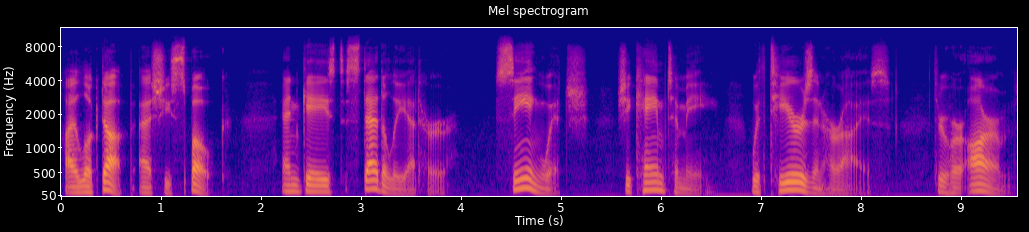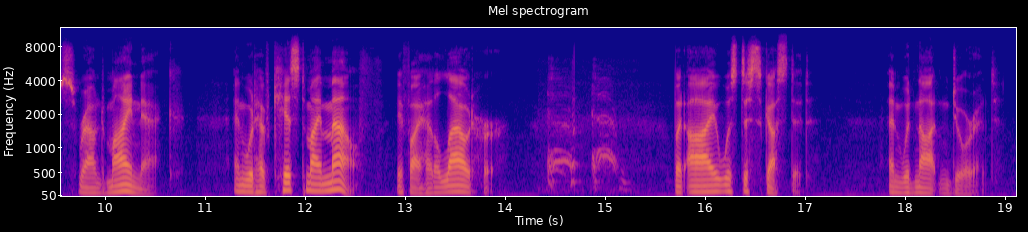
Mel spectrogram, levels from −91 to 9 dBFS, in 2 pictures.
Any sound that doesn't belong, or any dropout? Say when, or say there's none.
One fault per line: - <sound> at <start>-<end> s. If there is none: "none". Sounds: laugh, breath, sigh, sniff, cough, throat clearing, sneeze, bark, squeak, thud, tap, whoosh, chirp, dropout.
- cough at 14.4-15.3 s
